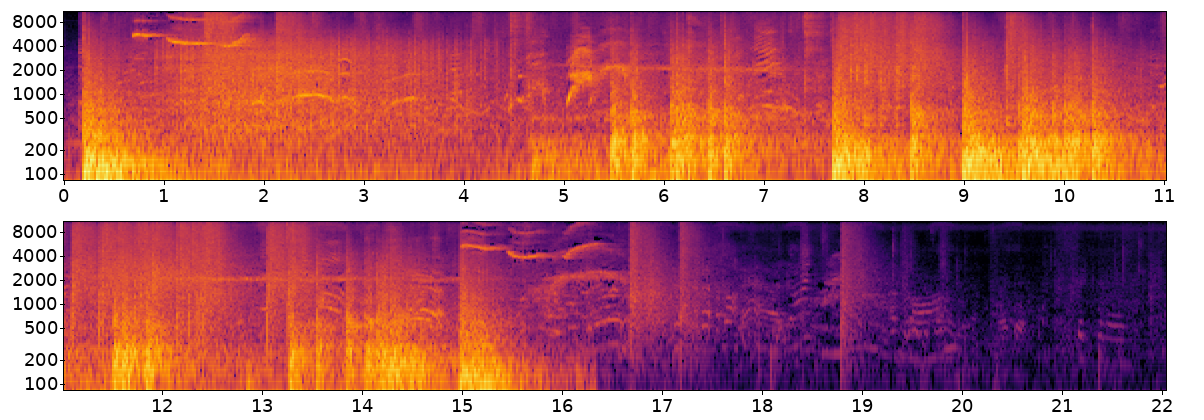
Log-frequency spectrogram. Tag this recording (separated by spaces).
audiovisual leticia trilha haikai paisagem sonora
